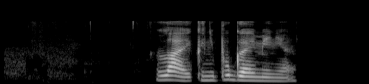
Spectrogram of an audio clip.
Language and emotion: Russian, neutral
